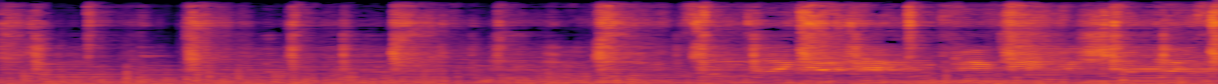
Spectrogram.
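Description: Acoustic guitar strummed in a steady rhythm of a few strokes a second, played live; long held notes come in about halfway through.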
